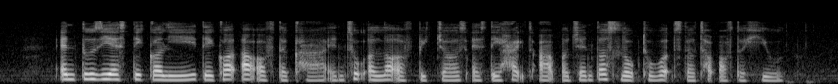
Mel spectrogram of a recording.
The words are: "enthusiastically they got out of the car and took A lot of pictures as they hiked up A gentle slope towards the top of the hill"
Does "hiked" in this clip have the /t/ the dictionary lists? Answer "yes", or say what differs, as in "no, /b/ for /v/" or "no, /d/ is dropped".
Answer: yes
